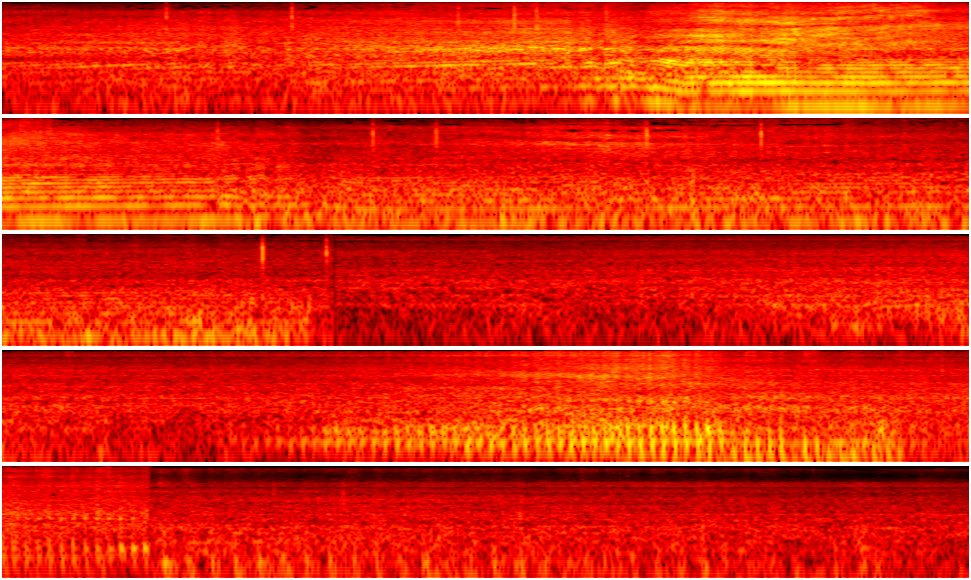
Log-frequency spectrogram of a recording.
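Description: A car drives along a road.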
